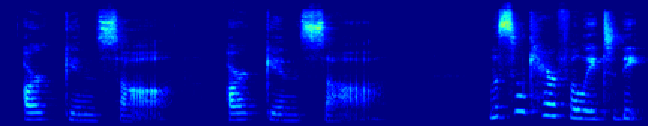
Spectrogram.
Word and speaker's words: Arkansas: There is an S at the end, but we pronounce it Arkansas.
